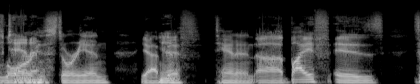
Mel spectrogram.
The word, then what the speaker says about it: Byf: You go to Byf, B Y F, is that how you say his name?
